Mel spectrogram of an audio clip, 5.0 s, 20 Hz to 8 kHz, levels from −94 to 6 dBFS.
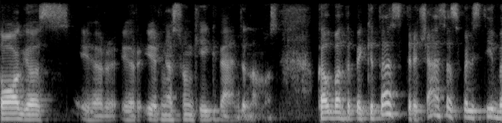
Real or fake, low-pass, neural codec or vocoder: real; 7.2 kHz; none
